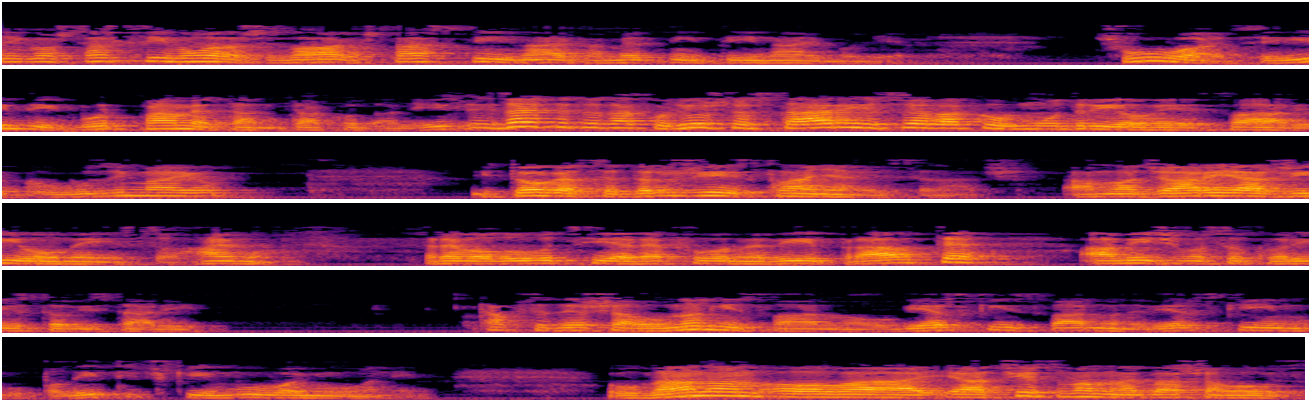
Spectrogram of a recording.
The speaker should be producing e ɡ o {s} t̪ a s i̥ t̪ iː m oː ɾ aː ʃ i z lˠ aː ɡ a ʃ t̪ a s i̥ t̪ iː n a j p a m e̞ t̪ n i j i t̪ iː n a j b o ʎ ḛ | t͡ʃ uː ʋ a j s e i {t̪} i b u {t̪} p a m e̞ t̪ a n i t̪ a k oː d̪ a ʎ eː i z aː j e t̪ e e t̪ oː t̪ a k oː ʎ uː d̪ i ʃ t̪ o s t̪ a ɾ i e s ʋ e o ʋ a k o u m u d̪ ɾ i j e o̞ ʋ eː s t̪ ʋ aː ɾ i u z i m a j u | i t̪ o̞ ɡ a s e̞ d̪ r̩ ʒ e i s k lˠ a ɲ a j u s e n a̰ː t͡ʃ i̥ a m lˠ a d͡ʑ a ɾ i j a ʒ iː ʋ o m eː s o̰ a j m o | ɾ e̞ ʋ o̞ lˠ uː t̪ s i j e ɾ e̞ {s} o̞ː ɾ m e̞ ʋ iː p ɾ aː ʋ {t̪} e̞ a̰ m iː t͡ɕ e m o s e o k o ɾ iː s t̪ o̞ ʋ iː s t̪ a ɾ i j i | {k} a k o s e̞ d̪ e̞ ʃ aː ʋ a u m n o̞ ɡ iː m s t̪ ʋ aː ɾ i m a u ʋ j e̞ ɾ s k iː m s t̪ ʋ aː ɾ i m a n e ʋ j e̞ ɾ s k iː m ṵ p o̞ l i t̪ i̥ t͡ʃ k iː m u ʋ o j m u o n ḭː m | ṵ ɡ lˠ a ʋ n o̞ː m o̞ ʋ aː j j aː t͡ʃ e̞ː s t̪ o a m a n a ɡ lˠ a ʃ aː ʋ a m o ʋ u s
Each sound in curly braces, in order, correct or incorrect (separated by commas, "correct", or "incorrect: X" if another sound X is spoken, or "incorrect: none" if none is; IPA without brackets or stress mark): incorrect: ʃ, incorrect: d̪, incorrect: d̪, incorrect: f, correct, correct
